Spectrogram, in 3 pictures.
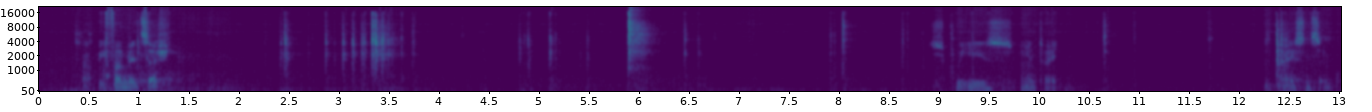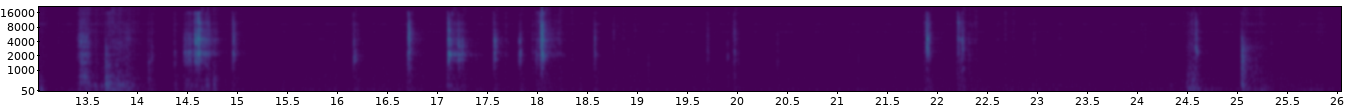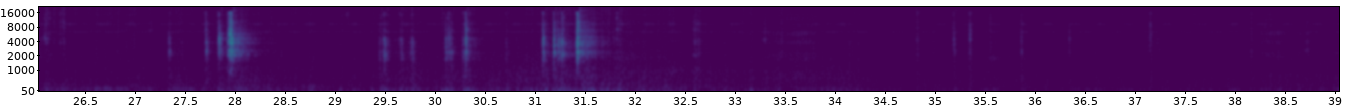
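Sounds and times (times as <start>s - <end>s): small parts clicking and tapping: 2.1s - 9.4s, 10.6s - 11.1s, 14.0s - 15.2s, 15.9s - 23.3s, 26.0s - 39.0s.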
